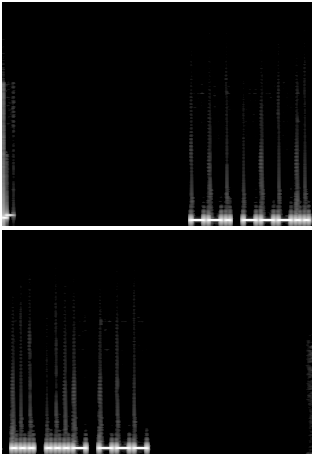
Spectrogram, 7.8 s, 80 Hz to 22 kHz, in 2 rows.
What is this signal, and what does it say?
Morse code, heard as a keyed tone, about 22 wpm, 700 Hz. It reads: G8SVO
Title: DXCC-100 Call Signs - 5 Characters - 22wpm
